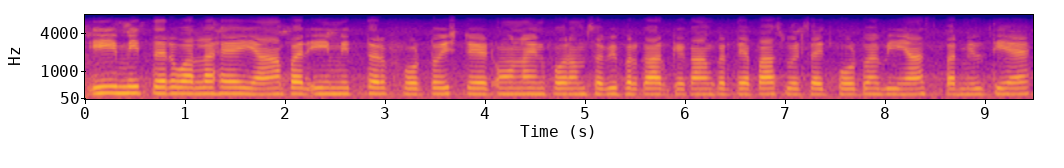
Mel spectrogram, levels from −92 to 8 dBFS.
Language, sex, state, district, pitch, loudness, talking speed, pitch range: Hindi, female, Rajasthan, Bikaner, 200 Hz, -15 LUFS, 165 wpm, 195-210 Hz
